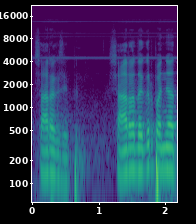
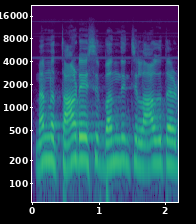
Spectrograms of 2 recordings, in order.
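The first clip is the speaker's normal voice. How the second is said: higher, complaining kite voice; whiny complaint; 5 semitones higher, 5 dB louder than usual. Acted. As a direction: grumble at the string holder. Kite complaining about string. (గాలిపటం లాగా చిరాకుగా ఫిర్యాదు)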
